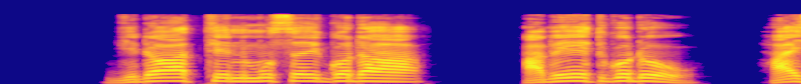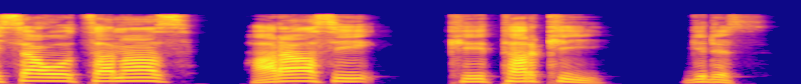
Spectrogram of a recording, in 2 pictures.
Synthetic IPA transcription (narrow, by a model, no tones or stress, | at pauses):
ɡɪd̪ɔɐt̪ːiːnmʊsɛjɡɔd̪aː | ʔɐ̰be̞ːt̪ɡɔd̪oː | hɐjsːɐo̞ːt͡sːɐnaːs | hɐɾaːsɪ | kʰiːt̪ːɐɾkːiː | ɡɪd̪ɛs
